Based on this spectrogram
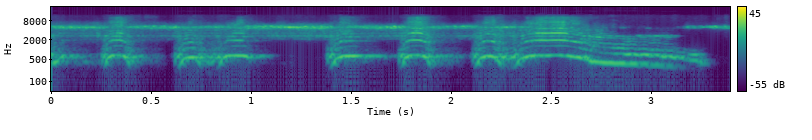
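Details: Common Barred Owl call from Connecticut: a rhythmic series of five deep, throaty hoots, the last drawn out and sliding downward as it tapers off at the end. A faint steady hiss runs underneath.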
